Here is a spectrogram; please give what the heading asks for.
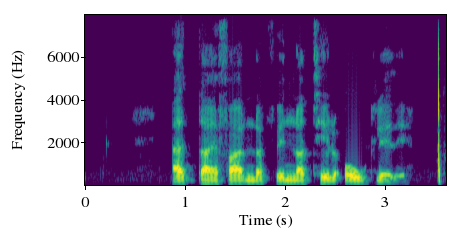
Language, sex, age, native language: Icelandic, male, 13, Icelandic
